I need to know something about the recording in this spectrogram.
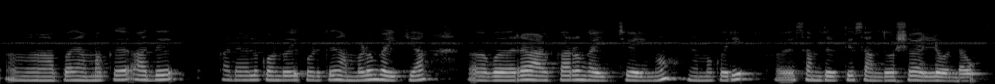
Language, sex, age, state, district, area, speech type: Malayalam, female, 30-45, Kerala, Kannur, rural, spontaneous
